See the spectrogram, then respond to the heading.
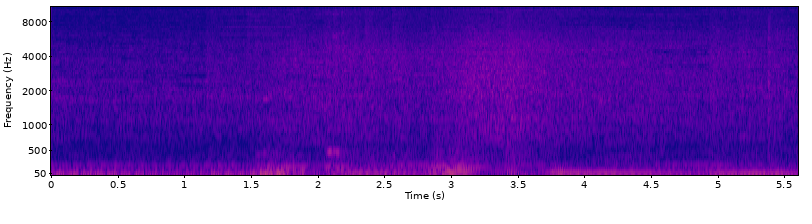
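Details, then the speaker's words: Kia Picanto first gen (2004-2007) small petrol engine after spark plug cable replacement: steady idle and a brief rev, smooth with no misfire or vibration. "so there are no misfire um no vibration or anything everything looks good and it's working"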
